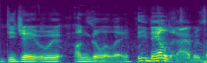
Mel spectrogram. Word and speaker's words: Uiagalelei: I can, but I want to know if Forrest can remember how to pronounce his name. DJ Uiagalelei.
